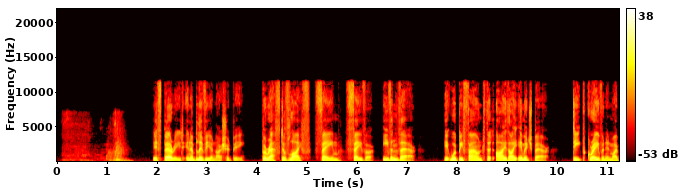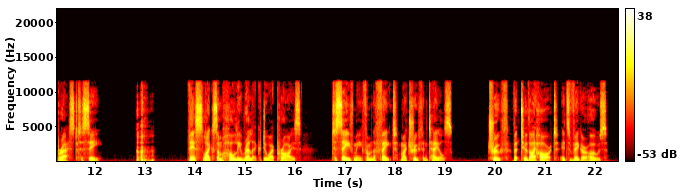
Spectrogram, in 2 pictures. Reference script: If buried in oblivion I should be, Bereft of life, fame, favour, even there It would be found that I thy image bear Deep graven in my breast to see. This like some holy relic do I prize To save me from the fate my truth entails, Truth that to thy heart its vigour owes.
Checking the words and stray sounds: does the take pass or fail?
fail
